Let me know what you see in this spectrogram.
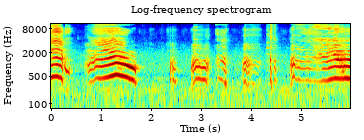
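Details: A one-month-old infant cries in long wailing bursts broken by short gasping sobs, in a quiet small room; infant crying.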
